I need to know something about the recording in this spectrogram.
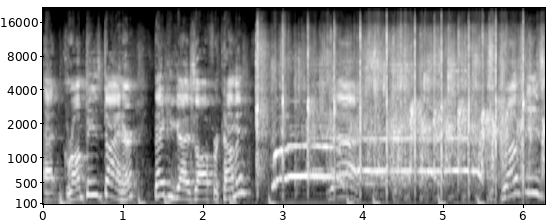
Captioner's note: crowd clapping and cheering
